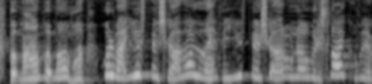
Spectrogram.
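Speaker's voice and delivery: put-on high-pitched, rushed pleading of a crying boy; imitating tearful child. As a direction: plead with Mom in an acted tearful wail. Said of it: "burst out in tears".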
